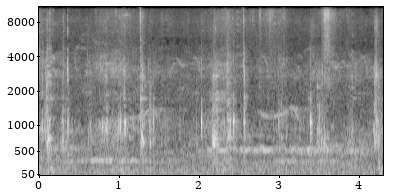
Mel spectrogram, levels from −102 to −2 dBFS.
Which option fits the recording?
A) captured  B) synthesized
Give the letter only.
B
